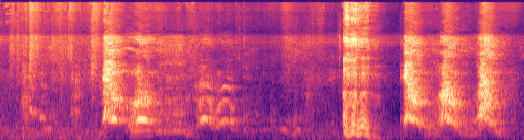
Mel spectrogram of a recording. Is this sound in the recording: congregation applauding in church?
no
